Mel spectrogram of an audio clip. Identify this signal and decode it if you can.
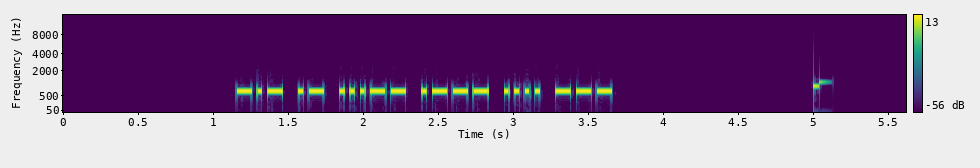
Morse code, heard as a keyed tone, about 36 wpm, 700 Hz. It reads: KA3JHO
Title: USA Call Signs - 3x Character Spacing - 35wpm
